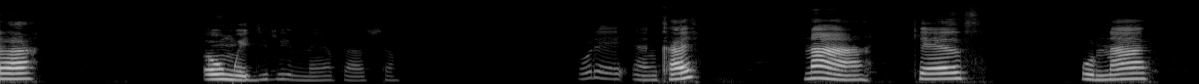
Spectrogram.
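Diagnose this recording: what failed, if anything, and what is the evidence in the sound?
Zipper noise at 2.29 to 2.96 s, as the level drops by around 25 dB, and again at 6.10 to 6.85 s as it climbs back. A gain control in the buffer-level processing stage moves in unsmoothed 3 dB jumps, roughly ten per second, and each jump ticks audibly across the speech.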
